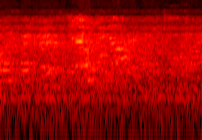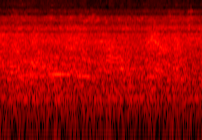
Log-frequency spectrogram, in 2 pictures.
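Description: Many people chatter at a distance outdoors.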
